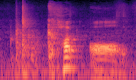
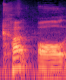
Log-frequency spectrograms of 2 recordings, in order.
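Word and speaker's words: Cutawl: But this is something called a K11 cut-all. And cut-all is spelled C-U-T-A-W-L, as in awl, like an awl for poking things.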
